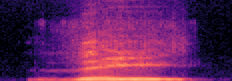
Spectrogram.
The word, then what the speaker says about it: they: Okay, also, same thing with they. Okay, T-H-E-Y. T, and then just pretend there's about 5 H's there. Okay? Okay, and then long A. They. they. And when you do it that way, it's easy to put your tongue out.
